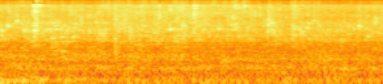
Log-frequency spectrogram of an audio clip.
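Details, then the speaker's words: Crawl space sump pump kicking on after its discharge line was cleared of dirt and sand: low pump hum under steady rush and trickle of water, draining freely. "Okay, I can hear that sump pump kicking on, and it's actually draining, as you can see. Watch, this is going to disappear here in just a matter of seconds."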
